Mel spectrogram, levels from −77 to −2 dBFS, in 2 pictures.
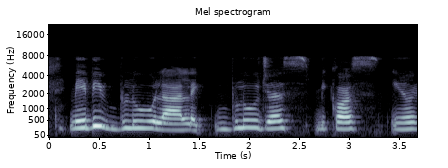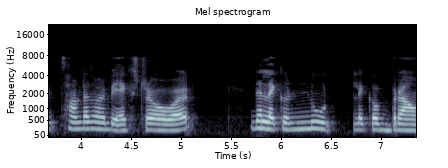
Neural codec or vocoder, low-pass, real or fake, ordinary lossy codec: none; none; real; none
